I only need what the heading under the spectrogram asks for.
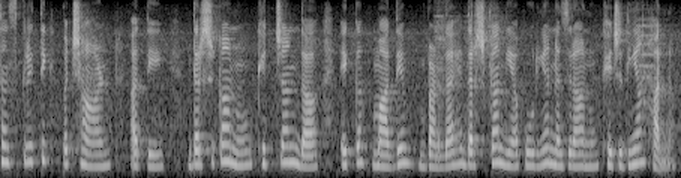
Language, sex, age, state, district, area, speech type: Punjabi, female, 30-45, Punjab, Barnala, rural, spontaneous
